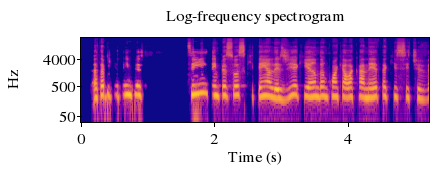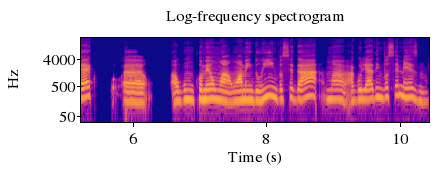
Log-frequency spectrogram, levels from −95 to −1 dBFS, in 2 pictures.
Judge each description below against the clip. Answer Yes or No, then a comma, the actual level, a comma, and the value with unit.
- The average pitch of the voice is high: Yes, high, 230 Hz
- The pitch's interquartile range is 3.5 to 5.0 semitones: Yes, average, 3.9 semitones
